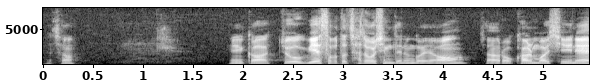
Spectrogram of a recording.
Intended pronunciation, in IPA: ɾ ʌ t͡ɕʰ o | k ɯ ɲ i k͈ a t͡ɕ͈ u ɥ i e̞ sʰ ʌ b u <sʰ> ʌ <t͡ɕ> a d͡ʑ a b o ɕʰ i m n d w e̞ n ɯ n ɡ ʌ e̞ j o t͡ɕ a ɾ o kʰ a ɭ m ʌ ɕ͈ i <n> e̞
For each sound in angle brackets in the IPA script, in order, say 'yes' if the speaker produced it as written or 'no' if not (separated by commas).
no, no, yes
